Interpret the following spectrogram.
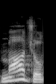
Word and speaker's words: module: have this word module with module the stress is on the first syllable so the second syllable is short modu and we see the D makes the J sound like juice and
